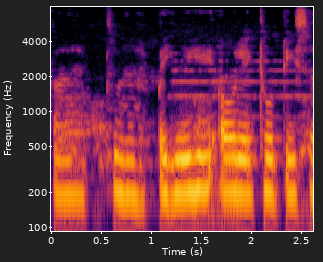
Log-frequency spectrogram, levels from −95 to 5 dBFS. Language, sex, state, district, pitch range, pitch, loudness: Chhattisgarhi, female, Chhattisgarh, Raigarh, 185-195 Hz, 190 Hz, -15 LUFS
